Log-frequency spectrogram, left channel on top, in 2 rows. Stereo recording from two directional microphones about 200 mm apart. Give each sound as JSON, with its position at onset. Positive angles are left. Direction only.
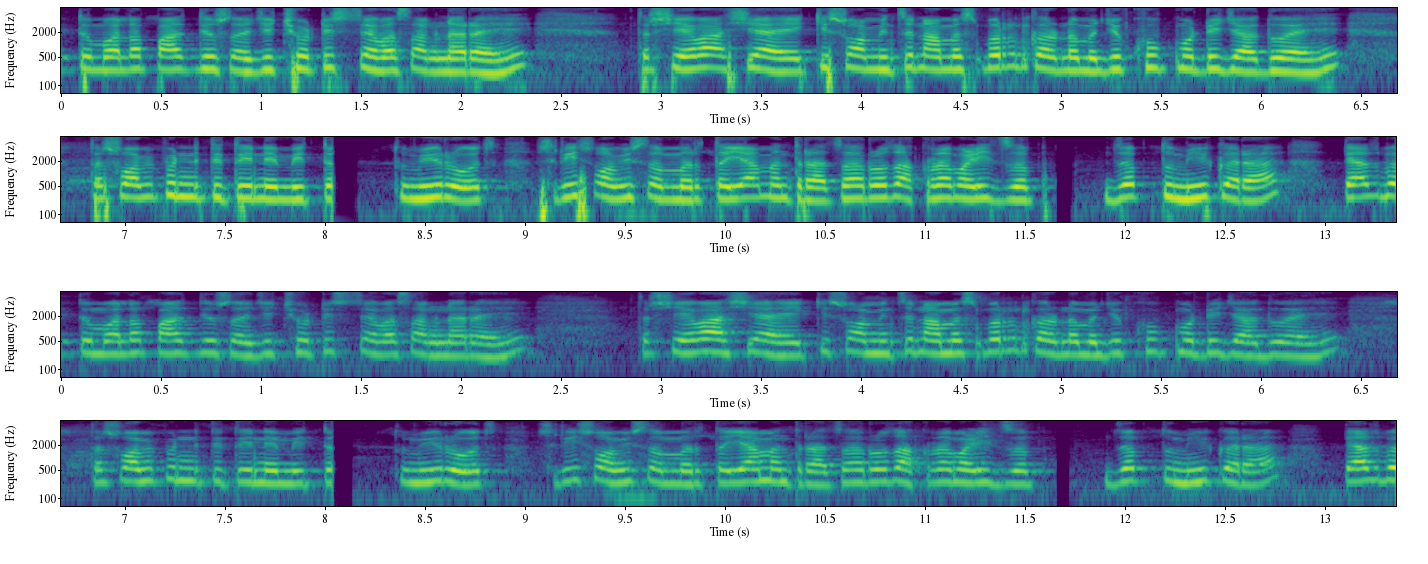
{"t": 0.1, "sound": "a woman's voice", "side_deg": 30}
